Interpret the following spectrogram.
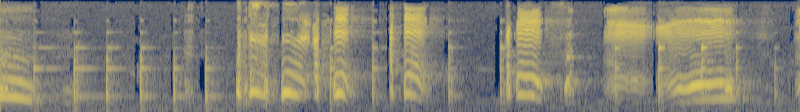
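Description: Baby girl laughing in several short, high-pitched bursts, with small clicks during the first two seconds.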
